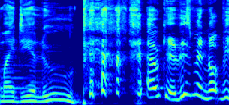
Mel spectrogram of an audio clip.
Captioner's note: heheheh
